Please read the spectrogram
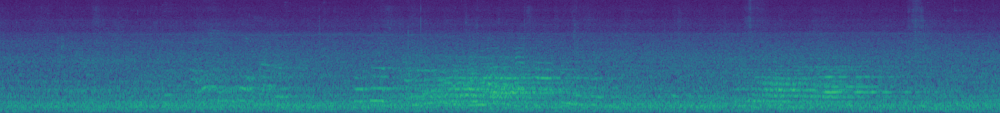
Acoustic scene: subway station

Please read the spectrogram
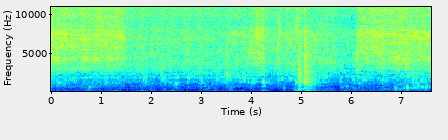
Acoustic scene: restroom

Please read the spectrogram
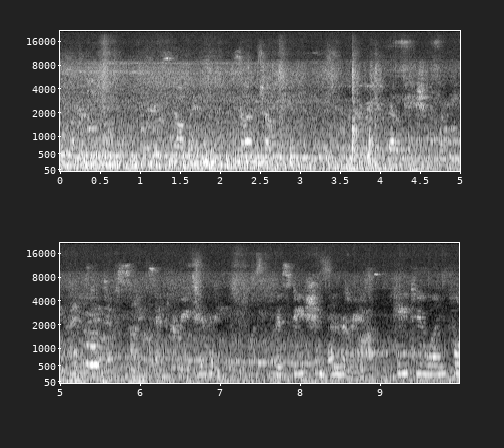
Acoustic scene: subway train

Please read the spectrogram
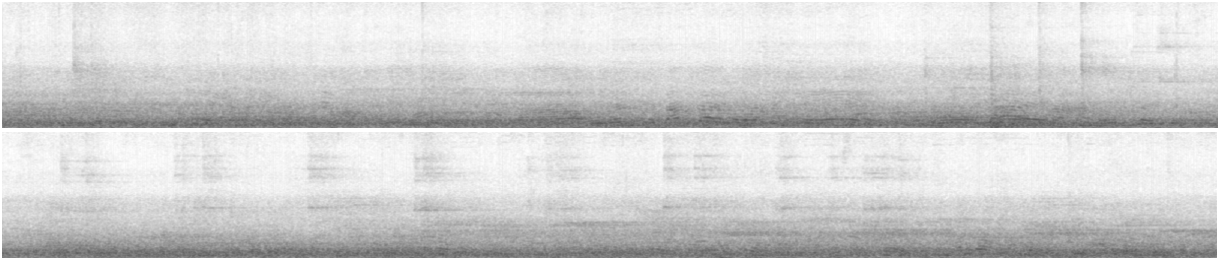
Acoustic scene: crowded indoor space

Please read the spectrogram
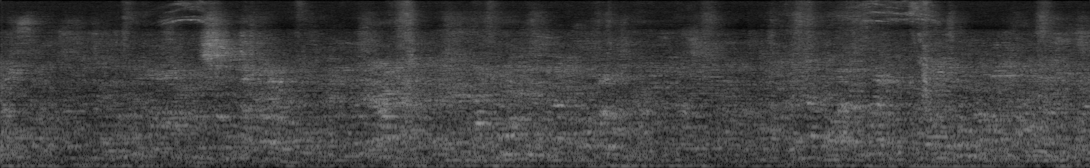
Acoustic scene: crowded indoor space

